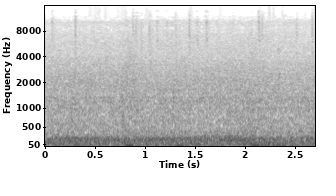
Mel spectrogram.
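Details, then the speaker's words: Chevrolet pickup test drive at speed: steady low road roar from front tires cupped by loose front-end components; no pinion bearing noise heard on throttle tip-in or let-off. "the noise you hear here there is in the front end front tires being chopped from loose components"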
